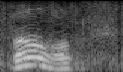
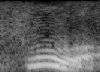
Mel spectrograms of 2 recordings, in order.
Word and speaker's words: full: No thanks, I'm full, 我吃饱了。可是念这个字的发音可要小心，不要念成 fool, fool 就是傻瓜的意思。 – 是傻子，那是 F-O-O-L, F-O-O-L, 而这边是用 S-U-L-L, 请 Karen 再给我们念一下。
